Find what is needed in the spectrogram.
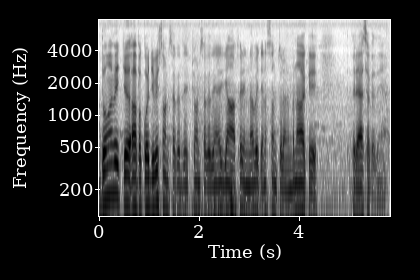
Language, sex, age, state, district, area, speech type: Punjabi, male, 18-30, Punjab, Gurdaspur, rural, spontaneous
